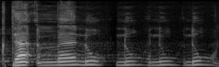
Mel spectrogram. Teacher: والمراد به النطق بثلثي الحركة المضمومة وهي النون الأولى. إذا تنطق تأمن نو بضمة يسيرة ليست تامة، نعطي الضمة ثلثيها ونحذف ثلثا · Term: الاختلاس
